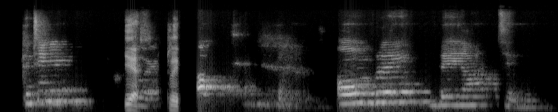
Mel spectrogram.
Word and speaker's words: beate: Beate. Yes, that's it. And the stress is on the ah sound.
